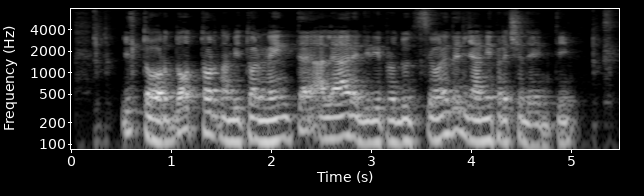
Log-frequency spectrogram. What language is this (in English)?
Italian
